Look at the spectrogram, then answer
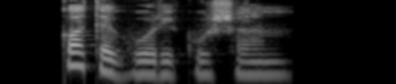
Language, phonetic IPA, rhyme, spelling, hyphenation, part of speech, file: Hungarian, [ˈkɒtɛɡorikuʃɒn], -ɒn, kategorikusan, ka‧te‧go‧ri‧ku‧san, adverb, Hu-kategorikusan.ogg
- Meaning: categorically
